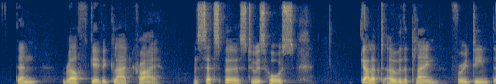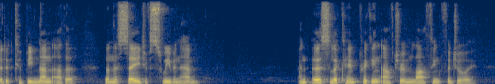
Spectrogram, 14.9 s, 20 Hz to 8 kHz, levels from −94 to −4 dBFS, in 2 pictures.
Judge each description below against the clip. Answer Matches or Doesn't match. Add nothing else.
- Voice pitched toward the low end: Matches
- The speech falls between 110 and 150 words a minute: Doesn't match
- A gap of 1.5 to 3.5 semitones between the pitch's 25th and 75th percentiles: Matches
